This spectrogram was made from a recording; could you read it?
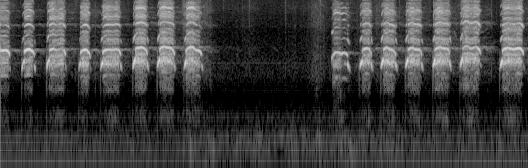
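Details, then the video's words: Osprey female at a nest at Hog Island Boathouse, begging for the fish the male has just brought. Loud series of harsh, whistled chirps, about four per second, in two bursts separated by a pause, with a low steady hum beneath. "She just wants the fish"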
